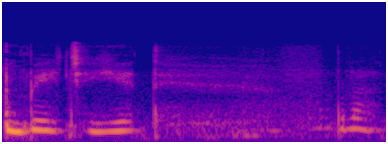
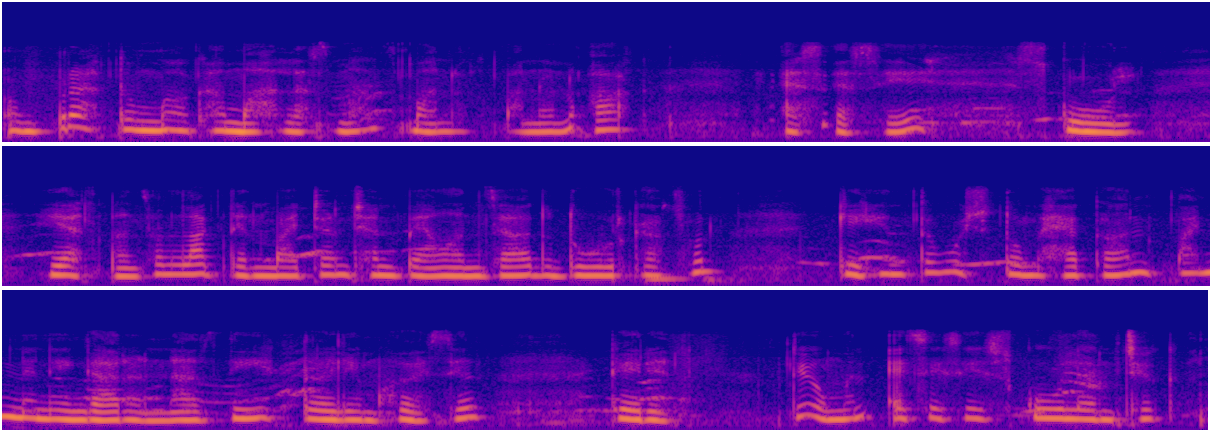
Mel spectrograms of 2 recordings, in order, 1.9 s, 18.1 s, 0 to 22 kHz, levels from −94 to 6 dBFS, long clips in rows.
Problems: background conversations at intervals, low volume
